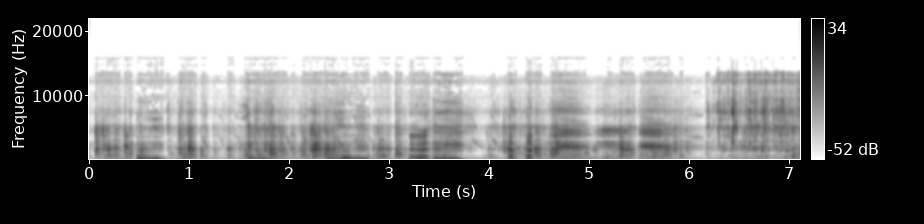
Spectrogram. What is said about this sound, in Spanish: Sí, tienes muchísima razón. Con menos esfuerzo sacamos el agua del pozo.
